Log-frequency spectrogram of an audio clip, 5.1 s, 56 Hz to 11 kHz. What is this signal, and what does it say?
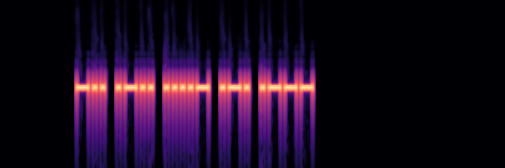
Morse code, heard as a keyed tone, about 29 wpm, 700 Hz. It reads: DL4RJ
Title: DXCC-100 Call Signs - 5 Characters - 30wpm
